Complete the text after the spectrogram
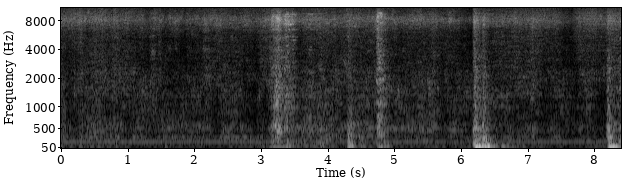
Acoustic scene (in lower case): kitchen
